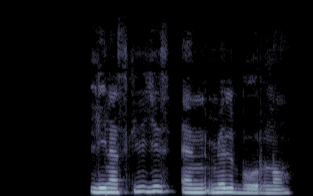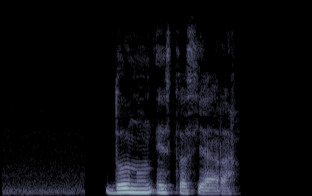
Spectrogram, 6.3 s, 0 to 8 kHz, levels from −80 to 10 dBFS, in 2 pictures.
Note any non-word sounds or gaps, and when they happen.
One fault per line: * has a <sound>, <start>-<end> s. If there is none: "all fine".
all fine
